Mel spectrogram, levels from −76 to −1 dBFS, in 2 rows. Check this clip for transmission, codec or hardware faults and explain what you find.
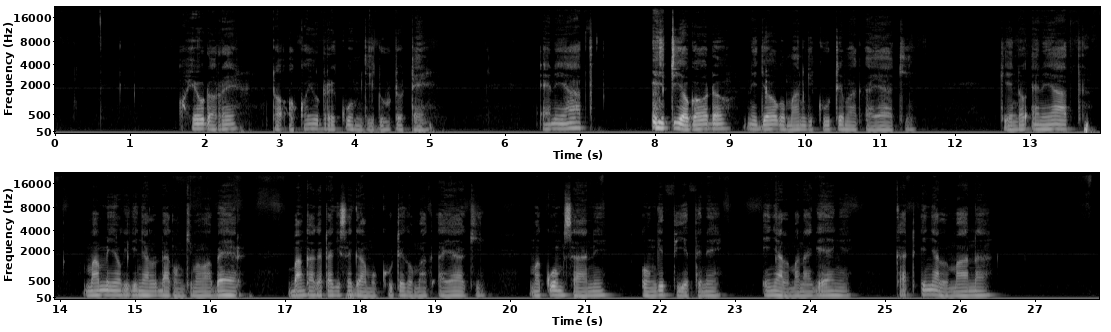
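Nothing stood out on listening to this speech recording.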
